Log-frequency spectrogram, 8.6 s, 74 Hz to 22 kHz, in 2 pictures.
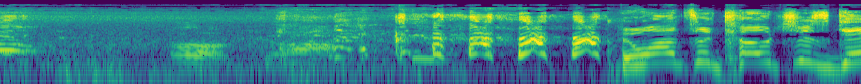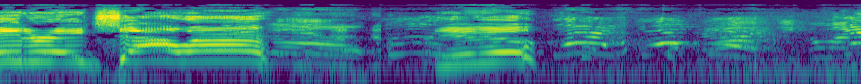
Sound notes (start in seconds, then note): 1.4 laughing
